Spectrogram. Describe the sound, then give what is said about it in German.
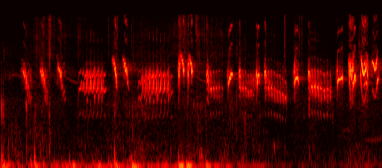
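A marsh warbler sings a fast, varied stream of chirps, trills and buzzy phrases, fairly loud, with no talking over the song, in a densely populated marsh warbler habitat of thick nettles above the banks of the canalized Beuze river. “Ein dicht besiedeltes Sumpfrohrsängerhabitat und damit für Kuckucke interessant.”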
